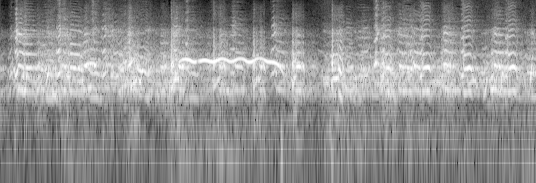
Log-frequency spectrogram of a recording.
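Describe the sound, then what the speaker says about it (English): A flock of turkeys gobbles and honks continuously up close, many overlapping calls forming a loud, busy chorus. "So I said I'd show you the turkeys, so here they are"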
